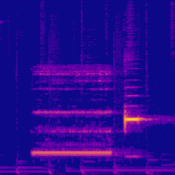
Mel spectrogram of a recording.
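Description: A phone placing a call gives a steady ringback tone lasting about a second, then a brief higher electronic beep, heard clearly and alone over a faint hum.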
